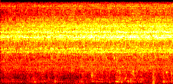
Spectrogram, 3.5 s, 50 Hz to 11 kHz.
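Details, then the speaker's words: 12-year-old boiler after first service, new expansion tank and relief valve: irregular watery gurgles and trickling over a steady hiss in the second heating zone; air trapped in that zone suspected. "I think the second zone has air."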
